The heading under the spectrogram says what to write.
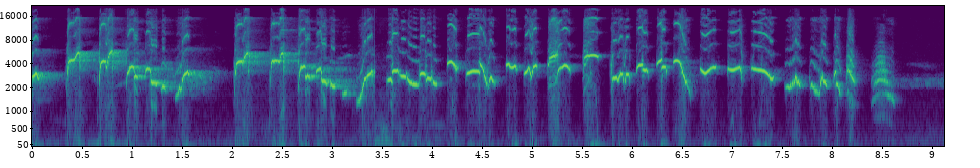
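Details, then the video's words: Oriental magpie-robin giving kembar ngeplong song as a lure for caged birds: a long, continuous stream of quick, loud whistles and chirps, bright and varied, ending on a softer, level whistled note. "suara burung Kacer KEMBAR NGEPLONG paling ampuh buat pancingan"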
